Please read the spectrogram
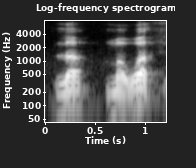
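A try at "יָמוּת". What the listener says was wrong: No, there's no la. What is the first letter?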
